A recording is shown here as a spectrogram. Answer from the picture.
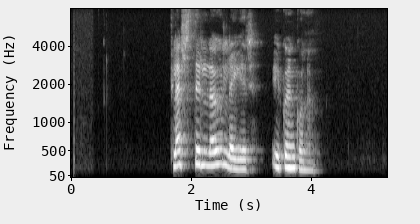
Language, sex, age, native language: Icelandic, female, 60-69, Icelandic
